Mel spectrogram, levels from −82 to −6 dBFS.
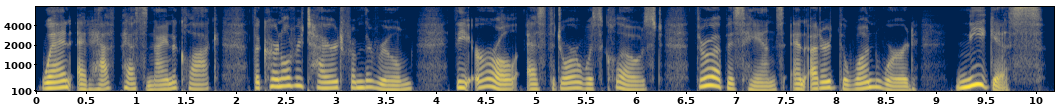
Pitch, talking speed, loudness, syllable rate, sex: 190 Hz, 170 wpm, -20 LUFS, 4.6 syllables/s, female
